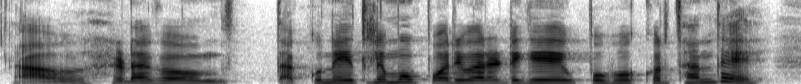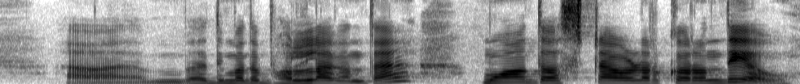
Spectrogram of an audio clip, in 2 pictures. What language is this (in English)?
Odia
